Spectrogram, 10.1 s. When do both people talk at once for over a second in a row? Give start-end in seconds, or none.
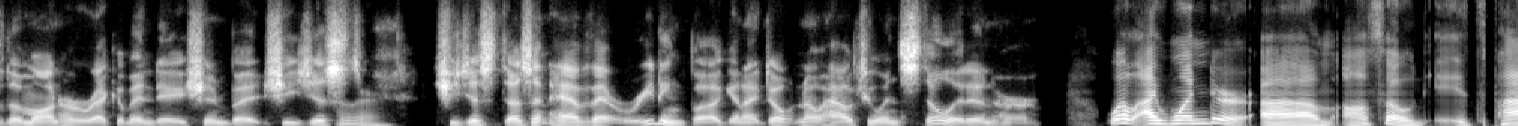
none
